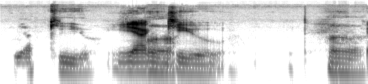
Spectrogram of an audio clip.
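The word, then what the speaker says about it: 野球: Qual que é Então, a pronúncia em japonês? Como é que é? Repete aí. Yakyu, Yaki, Yakyu, é, Yakio. Ah, Yakyu.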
